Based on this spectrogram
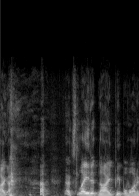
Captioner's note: laughter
